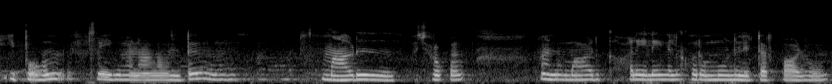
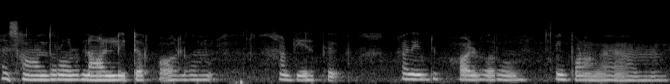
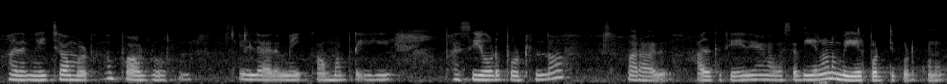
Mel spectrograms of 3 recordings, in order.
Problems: background conversations at intervals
